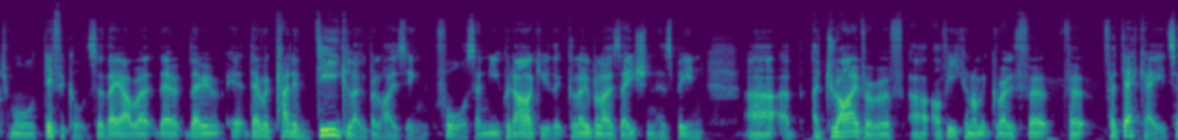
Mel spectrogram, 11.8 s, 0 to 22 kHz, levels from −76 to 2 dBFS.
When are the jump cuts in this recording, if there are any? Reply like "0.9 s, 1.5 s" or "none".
none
